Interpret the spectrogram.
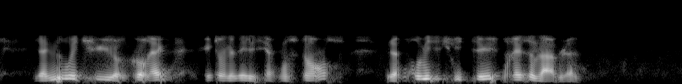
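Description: The whole clip runs through the Codec 2 vocoder, heavily damaged. It only sends pitch, voicing, energy and a spectral envelope, then rebuilds speech from sine waves, so everything sounds buzzy and robotic, squeezed into roughly 200 Hz to 3.7 kHz, in its 1.6 kbit/s mode.

Right after "donné les circonstances la", from 4.48 to 4.61 s, there's a burst of bit errors on digital voice radio. Flipped bits, around 5 percent, scramble the frame parameters, so pitch, level and tone jump into a warbly, bleepy garble lasting about three frames.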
